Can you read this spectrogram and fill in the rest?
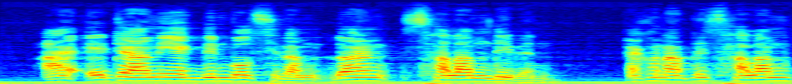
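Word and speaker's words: سلام: ওয়াও ওয়াও, ওয়া আ, ওয়া আ, লাইকুমুস সালাম, সিনের উচ্চারণটা আমি ঠিক মতন করছি কিনা? সালাম, সালাম।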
